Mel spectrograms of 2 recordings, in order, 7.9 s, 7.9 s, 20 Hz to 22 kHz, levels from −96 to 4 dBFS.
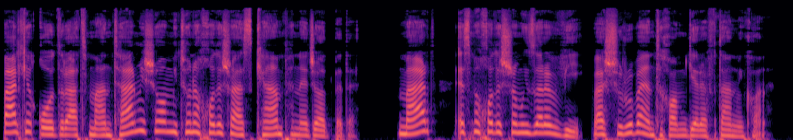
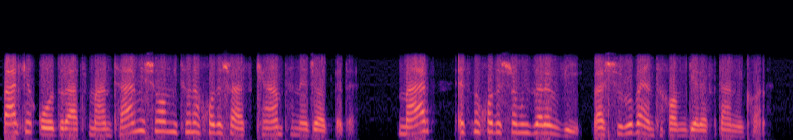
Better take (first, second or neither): first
